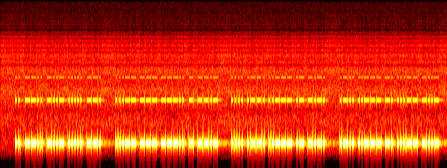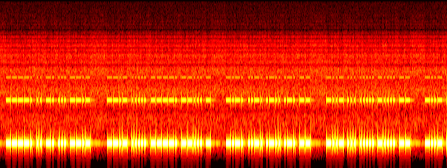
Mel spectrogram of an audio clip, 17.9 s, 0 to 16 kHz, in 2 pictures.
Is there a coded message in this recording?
Yes: Morse code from 0.2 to 17.9 s, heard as a keyed tone, hand-sent with a paddle, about 38 wpm, 560 Hz. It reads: IZX5G 3O8TQ HP2AC L2N3X 9INSQ Q597T CFLRM XS56M …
